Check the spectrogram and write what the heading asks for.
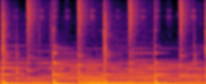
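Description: Deep house music with a steady kick drum and bass about twice a second, ticking hi-hats and held synth chords.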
